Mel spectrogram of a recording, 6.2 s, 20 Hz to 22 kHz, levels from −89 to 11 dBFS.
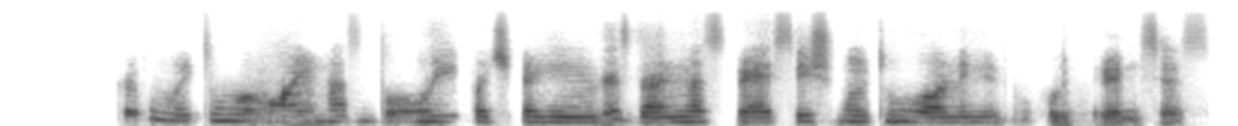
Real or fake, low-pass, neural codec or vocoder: fake; 14.4 kHz; codec, 44.1 kHz, 0.9 kbps, DAC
